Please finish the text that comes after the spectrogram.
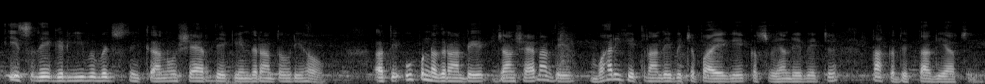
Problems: constant background noise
